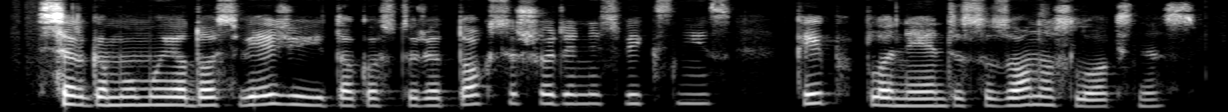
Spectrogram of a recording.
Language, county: Lithuanian, Vilnius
